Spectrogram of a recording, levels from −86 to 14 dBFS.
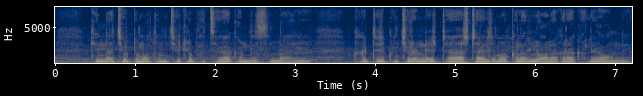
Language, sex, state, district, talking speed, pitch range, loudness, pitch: Telugu, male, Telangana, Nalgonda, 110 wpm, 190-225 Hz, -28 LUFS, 210 Hz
